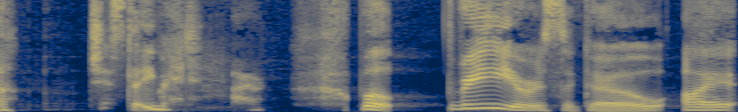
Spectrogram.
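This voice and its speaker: A woman's fairly low voice, dry and close with no echo, in a very clean recording with a silent background. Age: 60s. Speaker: patient. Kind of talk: testimony.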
